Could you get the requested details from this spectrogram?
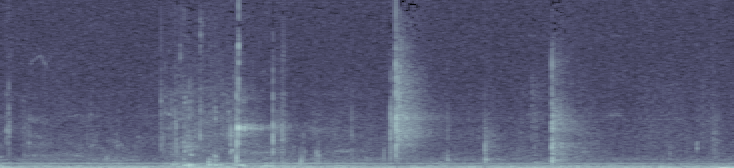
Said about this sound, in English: The brief uh, water break here is the reading equivalent of the three dots section break in the book.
